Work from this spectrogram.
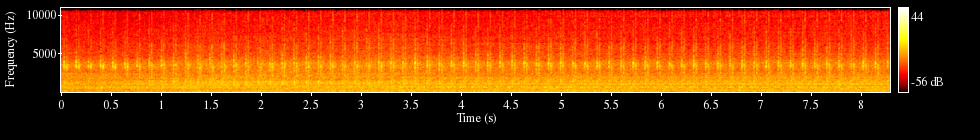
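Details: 2019 Ford F-150 5.0 V8, direct-injected, idling: sharp, quick, evenly spaced metallic ticking from the top end, traced by stethoscope to the driver's side left bank; rocker/lifter failure.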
